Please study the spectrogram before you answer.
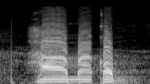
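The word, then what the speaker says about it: המקום: He, mem, kaf, waw, dan mem. Membacanya hamakom. Apa yang disebut hamakom?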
